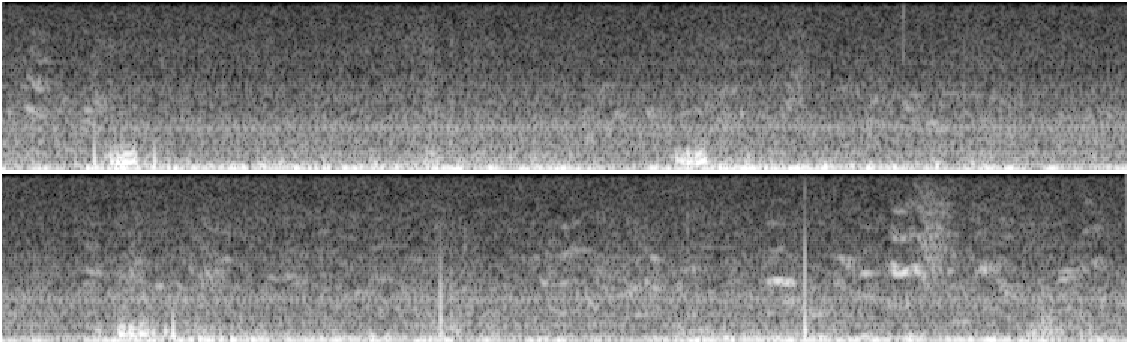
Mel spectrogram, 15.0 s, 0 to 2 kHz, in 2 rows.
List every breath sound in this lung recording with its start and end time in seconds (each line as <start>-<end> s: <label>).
0.52-1.09 s: inhalation
4.42-4.84 s: inhalation
8.10-8.79 s: inhalation
8.10-8.79 s: crackles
